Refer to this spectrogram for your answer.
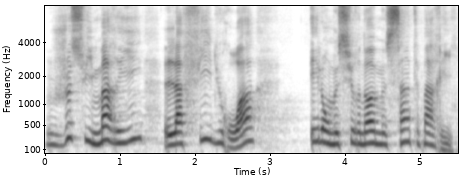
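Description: A man's voice: fairly high pitch, very animated, unhurried, voice pushed up. A man voicing a young, cheerful and kind princess girl in a storybook reading. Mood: eager, bright.

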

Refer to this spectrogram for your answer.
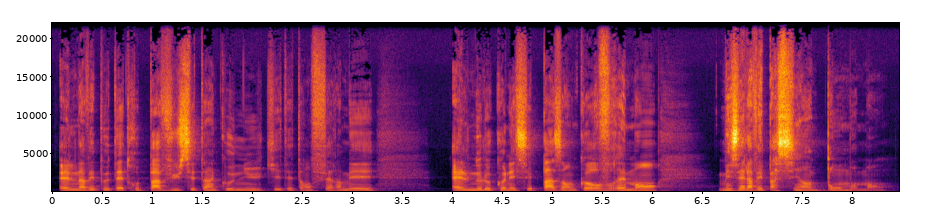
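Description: A man reading a fairy tale aloud as a storyteller, with expressive, dramatic delivery. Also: mid-range voice, moderate pace.

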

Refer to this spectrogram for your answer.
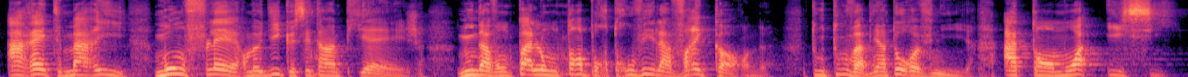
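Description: Clever storybook fox, a man voicing it: lively, coaxing, raised voice. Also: fairly high pitch, normal speed, voice pushed up. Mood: urgent. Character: clever helpful male fox, sly and warm.

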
